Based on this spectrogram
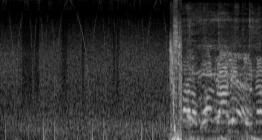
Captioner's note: TV static buzzes; attendees chatting indistinctly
